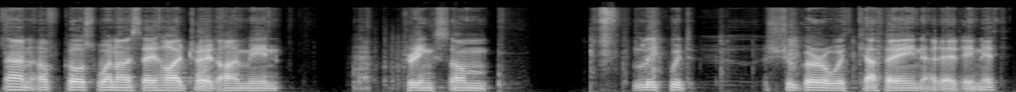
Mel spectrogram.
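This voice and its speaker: A man's voice: on the low side, little pitch movement, a little slow, gravelly, a bit bright, a little hiss or hum. A man streaming from home, reading story text aloud and breaking off for chatty, self-deprecating asides.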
